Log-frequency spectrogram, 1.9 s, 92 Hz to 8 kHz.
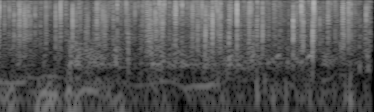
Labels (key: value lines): label: biophony, cascading saw
recorder: SoundTrap 600 or HydroMoth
